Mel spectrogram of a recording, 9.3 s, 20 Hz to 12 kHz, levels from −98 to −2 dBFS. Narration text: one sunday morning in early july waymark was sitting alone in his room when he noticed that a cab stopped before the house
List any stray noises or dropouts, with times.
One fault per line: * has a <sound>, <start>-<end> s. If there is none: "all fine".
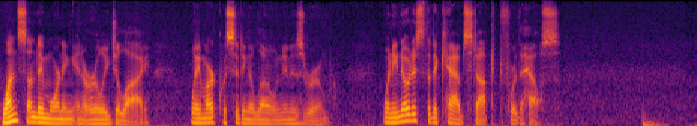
* has a thud, 8.6-8.9 s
